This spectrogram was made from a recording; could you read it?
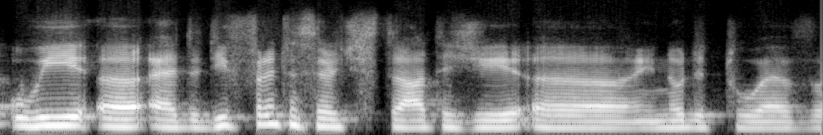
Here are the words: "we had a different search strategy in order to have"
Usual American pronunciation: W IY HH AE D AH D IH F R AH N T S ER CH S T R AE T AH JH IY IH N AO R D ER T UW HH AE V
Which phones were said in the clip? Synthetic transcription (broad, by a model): W IY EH D AH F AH R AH N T S ER CH S T R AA T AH JH IY IH N AO R D ER T UW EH V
